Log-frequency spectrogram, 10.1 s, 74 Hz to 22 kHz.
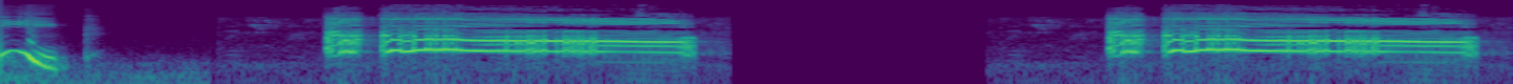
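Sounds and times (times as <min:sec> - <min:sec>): rooster crowing: 0:02.2 - 0:04.8, 0:07.4 - 0:10.0.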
